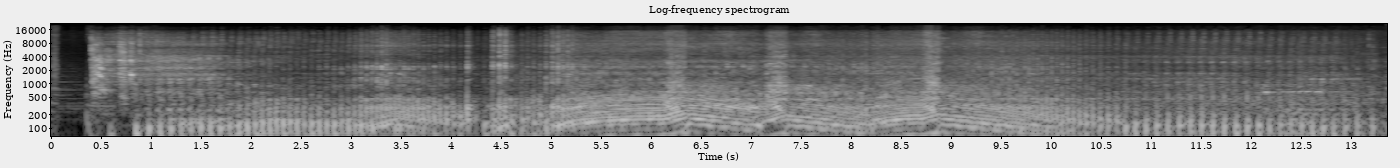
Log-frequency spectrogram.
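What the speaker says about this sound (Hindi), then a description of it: "वो है इसका एग्जॉस्ट नोट सुनना।" Royal Enfield Hunter 350 motorcycle, a 2025 model, starting up and settling into a steady thumping single-cylinder idle with a few blips of revving, loud and close, with no talking.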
